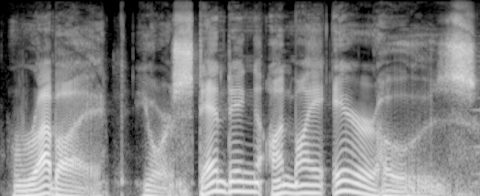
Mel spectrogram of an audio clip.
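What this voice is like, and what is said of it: Loud, booming, declamatory voice. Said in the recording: “in a stentorian voice”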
